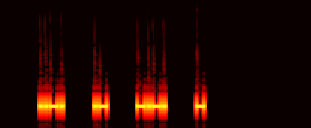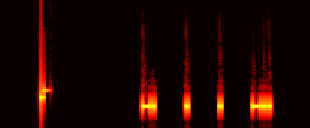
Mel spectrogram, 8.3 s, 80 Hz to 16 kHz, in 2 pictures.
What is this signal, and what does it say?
Morse code, heard as a keyed tone, about 36 wpm, spaced as for 16 wpm, 700 Hz. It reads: FACT NEED
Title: 4x Character Spacing - Top 500 Words - 35wpm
